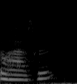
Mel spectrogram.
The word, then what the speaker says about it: Cohasset: So, in the basement of Anna and Brian's house, in Cohasset. I just like to say Cohasset. – Cohasset.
